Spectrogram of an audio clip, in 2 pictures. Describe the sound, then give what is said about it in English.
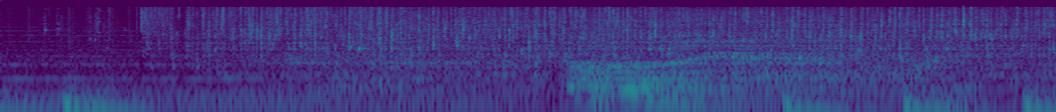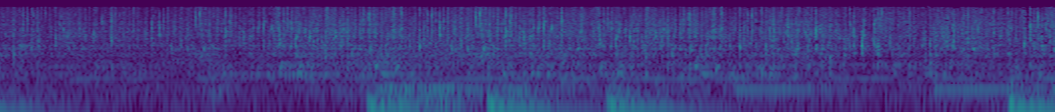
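A muscular man in a loincloth and a metal mask with bullhorns urinating into a bowl on a ledge by a bathtub: a continuous splashing liquid stream patters steadily for several seconds, with intermittent drips and low thuds, at a moderate level and with no talking. “He urinates into the bowl.”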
